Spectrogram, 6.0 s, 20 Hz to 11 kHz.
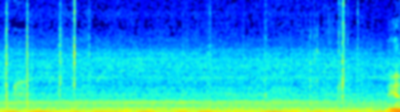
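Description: A few light clicks from handling an old 1970s Canon film camera as its back is unlatched and opened, over a steady low hum.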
